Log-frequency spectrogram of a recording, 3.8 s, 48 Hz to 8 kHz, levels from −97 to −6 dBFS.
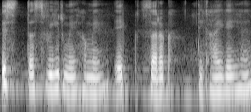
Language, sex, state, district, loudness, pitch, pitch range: Hindi, male, Bihar, Patna, -21 LUFS, 125 Hz, 120-130 Hz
